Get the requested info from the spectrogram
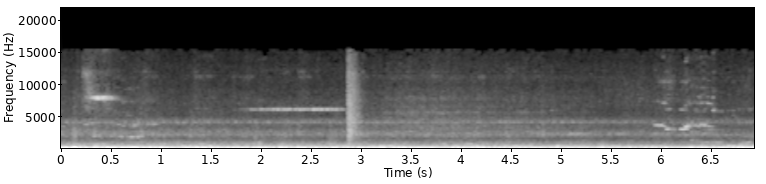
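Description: Trains running on neighbouring tracks: a loud, steady rumble and hum of a passenger train in motion, heard from the side of a coach. One sharp click sounds about three seconds in.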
